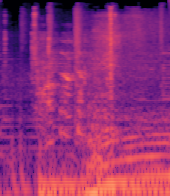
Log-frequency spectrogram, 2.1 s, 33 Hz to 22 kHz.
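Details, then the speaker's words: 1999 Honda Civic four-cylinder dirt-track build with the muffler chopped off: the starter catches quickly into a loud, raspy open-exhaust idle, a normal start. The owner suspects an input shaft bearing from a noise that appears when the clutch is released. "sounds normal, right? Sounds kind of cool cuz the muffler is chopped off right now."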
